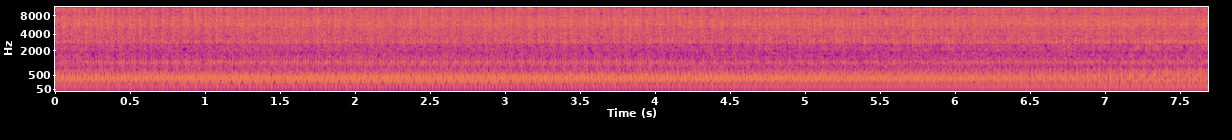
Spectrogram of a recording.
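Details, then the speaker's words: Ford 4.6L V8 Mustang after belt tensioner and idler pulley replacement: smooth, even idle with a steady low hum and no squeal, chirp or rattle from belt or pulleys; accessory drive healthy. "all right come back one more time take a look make sure everything's spinning the way it should be nice and [Music] smooth"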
